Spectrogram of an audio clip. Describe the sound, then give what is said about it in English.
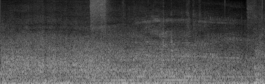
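Five heavy trucks roar past in a steady, loud rush of engine rumble and road noise, with a deep low drone throughout and no break between vehicles. No voices are heard. “All of a sudden, five trucks wanted to pass by.”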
